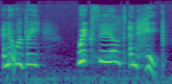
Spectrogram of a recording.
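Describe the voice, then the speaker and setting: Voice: extremely high pitch, measured pace, fairly bright tone. A young performer playing a polite, earnest schoolboy in a radio drama, speaking courteously and candidly.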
